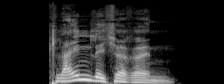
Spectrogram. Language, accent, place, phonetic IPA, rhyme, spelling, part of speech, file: German, Germany, Berlin, [ˈklaɪ̯nlɪçəʁən], -aɪ̯nlɪçəʁən, kleinlicheren, adjective, De-kleinlicheren.ogg
- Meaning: inflection of kleinlich: 1. strong genitive masculine/neuter singular comparative degree 2. weak/mixed genitive/dative all-gender singular comparative degree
